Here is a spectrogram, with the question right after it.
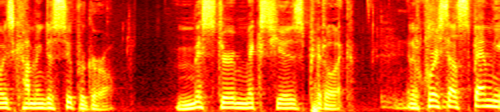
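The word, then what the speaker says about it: Mxyzptlk: And I was telling him how to pronounce the name Mr. Mixyzptlk. – Mixyzptlk. – Mixyzptlk. There are actually two versions in Wikipedia of this is the preferred version.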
